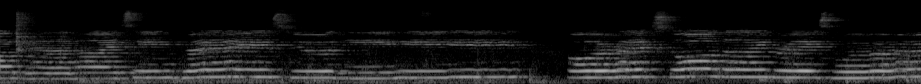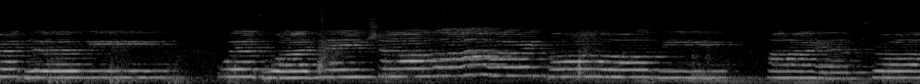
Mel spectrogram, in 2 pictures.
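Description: A woman's voice chanting a hymn unaccompanied, in sung phrases of about five to six seconds with short breaks for breath between them.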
